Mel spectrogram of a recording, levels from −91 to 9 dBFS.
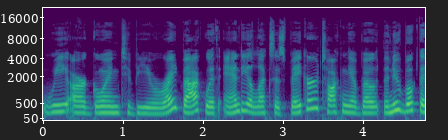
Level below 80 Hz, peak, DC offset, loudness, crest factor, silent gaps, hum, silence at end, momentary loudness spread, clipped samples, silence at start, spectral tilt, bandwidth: -60 dBFS; -6 dBFS; under 0.1%; -23 LUFS; 16 dB; none; none; 0 s; 6 LU; under 0.1%; 0 s; -6 dB/octave; 14.5 kHz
